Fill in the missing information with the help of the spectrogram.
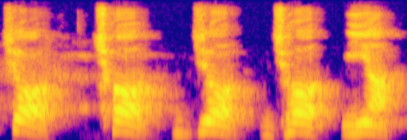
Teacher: तालु से बोलते हैं हम लोग च वर्ग वाले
